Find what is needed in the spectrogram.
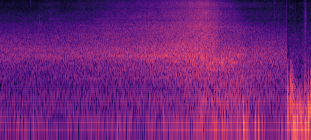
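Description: A car passing by on the road, its tyre and engine noise growing louder to a peak about four seconds in and then fading. Wind rumbles on the microphone throughout and buffets it harder near the end.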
